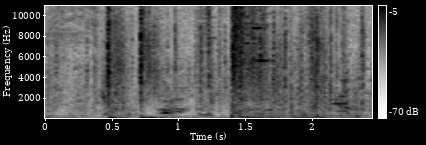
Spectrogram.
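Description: A gunshot in the Mortal Kombat X fighting video game, with sharp cracks and thumps among fight impacts and a background voice speaking over the action.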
